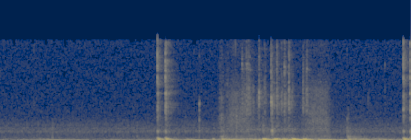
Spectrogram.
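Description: A short run of keystrokes on a computer keyboard, starting about a second and a half in, as a font name is typed into a search box.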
